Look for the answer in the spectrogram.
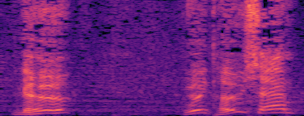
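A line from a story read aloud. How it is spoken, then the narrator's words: Shouting. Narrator (Vietnamese): Phan Tú Đạt la lên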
